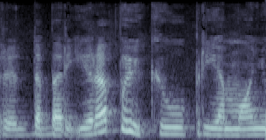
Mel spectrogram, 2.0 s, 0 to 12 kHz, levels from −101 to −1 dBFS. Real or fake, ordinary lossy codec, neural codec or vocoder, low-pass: real; AAC, 32 kbps; none; 10.8 kHz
